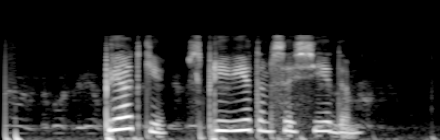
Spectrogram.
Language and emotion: Russian, sad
